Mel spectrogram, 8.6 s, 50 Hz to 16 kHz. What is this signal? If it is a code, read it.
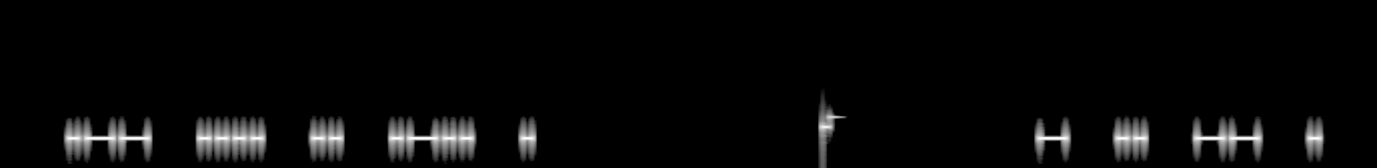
Morse code, heard as a keyed tone, about 22 wpm, spaced as for 16 wpm, 700 Hz. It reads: WHILE TIME
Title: 2x Character Spacing - Top 300 Words - 22wpm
